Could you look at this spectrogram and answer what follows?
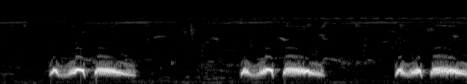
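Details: Spotted dove calling: three low two-part coos, each a short wavering note followed by a longer, smoothly falling coo, repeated about every one and a half seconds in quiet surroundings.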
